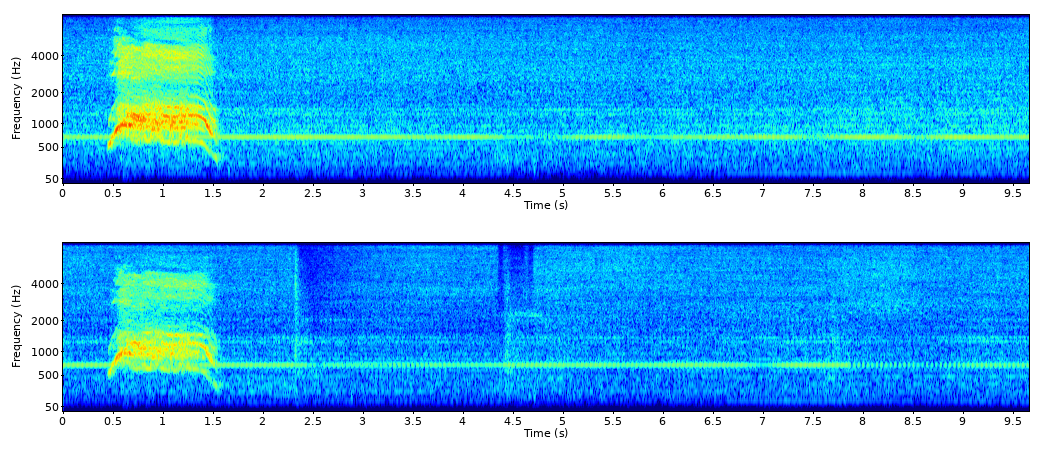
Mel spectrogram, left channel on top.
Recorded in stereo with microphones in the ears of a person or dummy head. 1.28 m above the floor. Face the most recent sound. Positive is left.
turn(degrees=55)  # may be behind; listen again after turning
